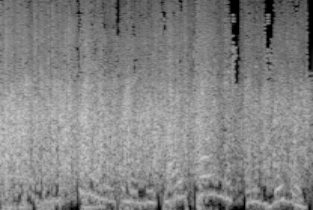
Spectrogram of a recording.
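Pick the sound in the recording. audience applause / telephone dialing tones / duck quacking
audience applause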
